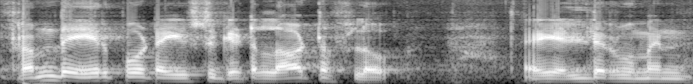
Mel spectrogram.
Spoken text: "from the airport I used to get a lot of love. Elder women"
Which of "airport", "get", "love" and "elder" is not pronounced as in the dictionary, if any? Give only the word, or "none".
love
